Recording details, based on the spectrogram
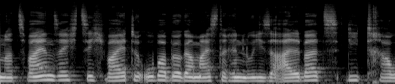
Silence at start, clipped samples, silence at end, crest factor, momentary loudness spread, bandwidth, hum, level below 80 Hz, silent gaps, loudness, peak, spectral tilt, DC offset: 0 s; under 0.1%; 0 s; 14 dB; 8 LU; 17 kHz; none; -56 dBFS; none; -22 LUFS; -8 dBFS; -5 dB/octave; under 0.1%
